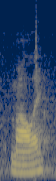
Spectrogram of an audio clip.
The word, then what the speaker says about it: Mahle: So the filter that we use is Mahle. That's how you pronounce it. Mahle?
